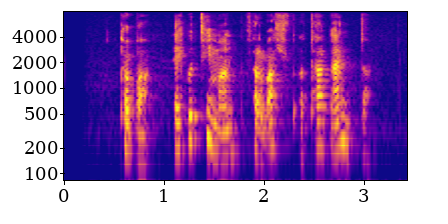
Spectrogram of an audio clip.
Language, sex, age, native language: Icelandic, female, 40-49, Icelandic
